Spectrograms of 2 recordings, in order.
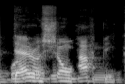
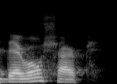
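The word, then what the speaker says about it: Day'Ron Sharpe: É Daron Sean Harp que se pronuncia? Daron Sean Harp? – É Daron Sharp.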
